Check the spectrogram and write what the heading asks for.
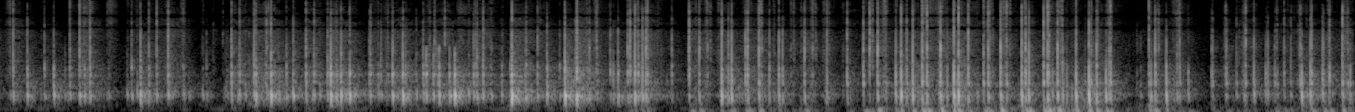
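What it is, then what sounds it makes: Paperback book tapped and scratched. A small paperback novel, The Notebook, with paper pages and a card cover, is held in the hands and tapped and scratched with fingertips and nails. Rapid, dry, crackly taps and scratches come in quick bursts, centred in the mids with a light, bright edge. From about halfway through, the taps gain a bit more low thump.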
